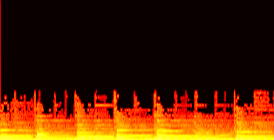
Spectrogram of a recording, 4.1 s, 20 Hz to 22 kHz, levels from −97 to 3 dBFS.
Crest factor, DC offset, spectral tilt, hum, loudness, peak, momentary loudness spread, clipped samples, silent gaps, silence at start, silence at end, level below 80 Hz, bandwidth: 14 dB; under 0.1%; -6 dB/octave; none; -19 LUFS; -4 dBFS; 3 LU; under 0.1%; none; 0 s; 0 s; -26 dBFS; 8 kHz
